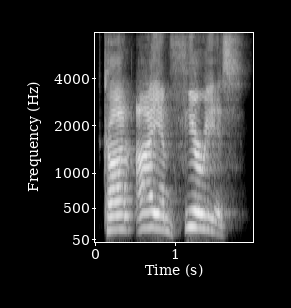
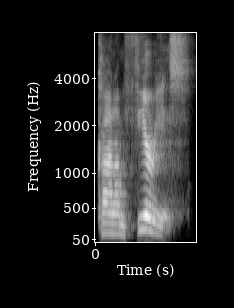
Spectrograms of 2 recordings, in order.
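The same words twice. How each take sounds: First: Very slow, emphatic fake rage; mock fury. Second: Low, slow deadpan claim of fury; mock fury. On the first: Streamer showing Khan how mad he is, emphatic mock fury. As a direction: declare it word by word with hammed-up gravity. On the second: Streamer showing Khan how mad he is, deadpan mock fury. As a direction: understate the rage, slow and low. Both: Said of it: "let me show you how mad I truly am".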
